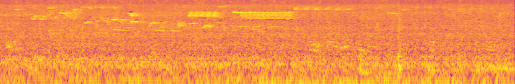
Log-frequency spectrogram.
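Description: Faint bird chirps and short trills over a steady background hiss. The chirps are busiest between about one and five seconds in, with two quick rattling trills around three to four and a half seconds.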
